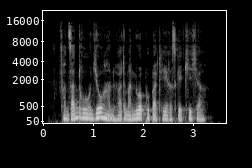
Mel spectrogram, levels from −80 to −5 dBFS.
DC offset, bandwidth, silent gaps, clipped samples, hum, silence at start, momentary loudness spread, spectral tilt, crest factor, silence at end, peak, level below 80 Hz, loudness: under 0.1%; 16 kHz; none; under 0.1%; none; 0.35 s; 9 LU; -6 dB/octave; 16 dB; 0.4 s; -12 dBFS; -54 dBFS; -28 LUFS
